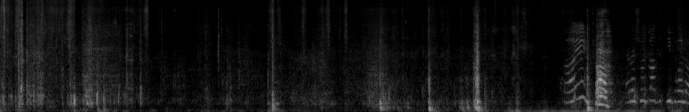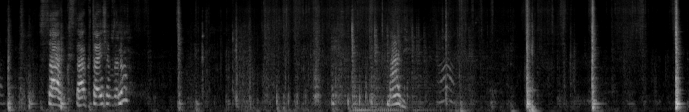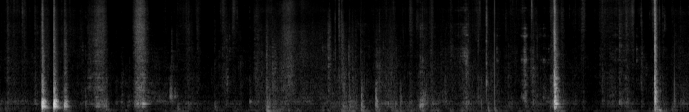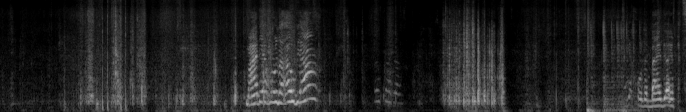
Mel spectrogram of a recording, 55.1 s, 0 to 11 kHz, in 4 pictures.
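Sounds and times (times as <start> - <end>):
objects knocking and clattering: 19.9 - 23.4, 50.2 - 51.5, 52.5 - 55.0.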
